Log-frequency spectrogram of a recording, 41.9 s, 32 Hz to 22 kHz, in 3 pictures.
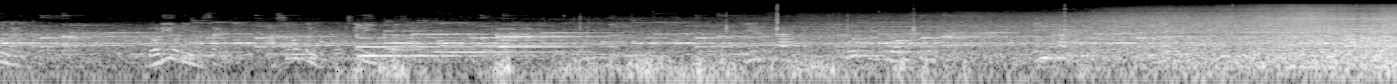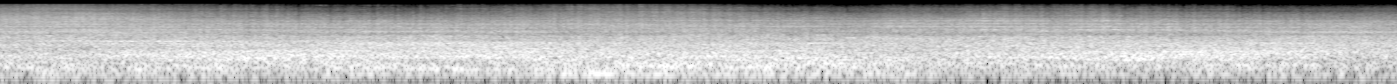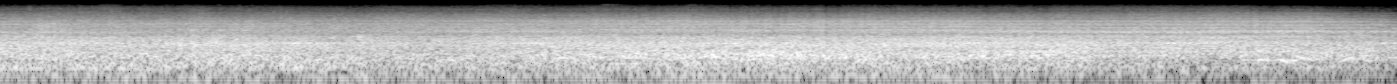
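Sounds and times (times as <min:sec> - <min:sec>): freight train passing: 0:00.0 - 0:41.9.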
